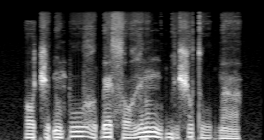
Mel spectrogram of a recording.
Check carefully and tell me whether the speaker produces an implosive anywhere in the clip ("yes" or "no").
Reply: yes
